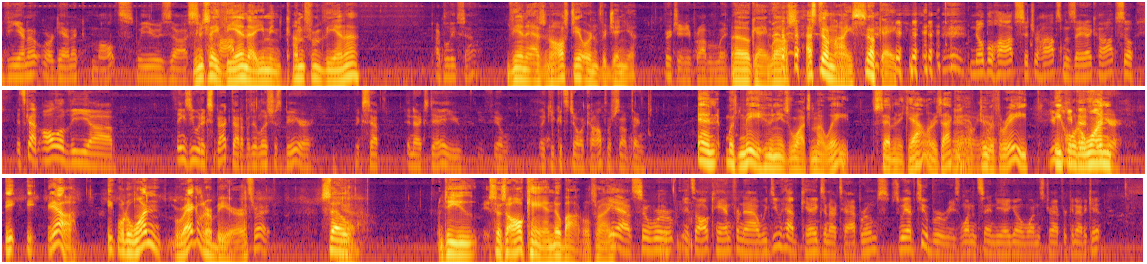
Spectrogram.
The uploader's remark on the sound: We were invited to show up at the Forest Festival at DuPont State Recreational Forest near Brevard, North Carolina a few weeks ago to record a series of podcasts.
